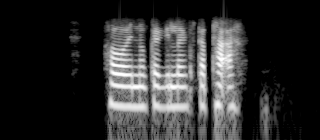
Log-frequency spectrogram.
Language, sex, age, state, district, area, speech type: Santali, female, 30-45, Jharkhand, Seraikela Kharsawan, rural, conversation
